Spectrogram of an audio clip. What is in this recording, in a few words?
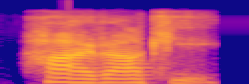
"hierarchy", Indian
